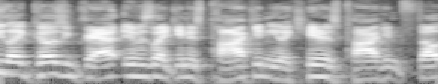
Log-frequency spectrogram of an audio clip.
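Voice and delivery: ordinary talk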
